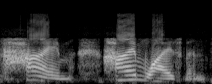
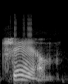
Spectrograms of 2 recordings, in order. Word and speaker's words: Chaim Weizmann: The actual pronunciation is Chaim Weizmann, but Harry Truman, President Truman, called him Cham, and Weizmann never corrected him.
